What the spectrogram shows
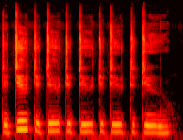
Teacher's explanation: there's 10 syllables per line, and there's an alternating unstressed, stressed syllable pattern. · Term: iambic pentameter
